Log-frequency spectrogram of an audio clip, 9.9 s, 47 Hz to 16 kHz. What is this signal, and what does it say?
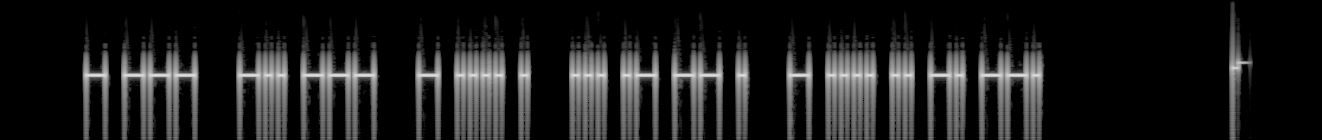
Morse code, heard as a keyed tone, about 25 wpm, 690 Hz. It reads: TO DO THE SAME THING
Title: Sets of 5 Words Encore 25wpm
